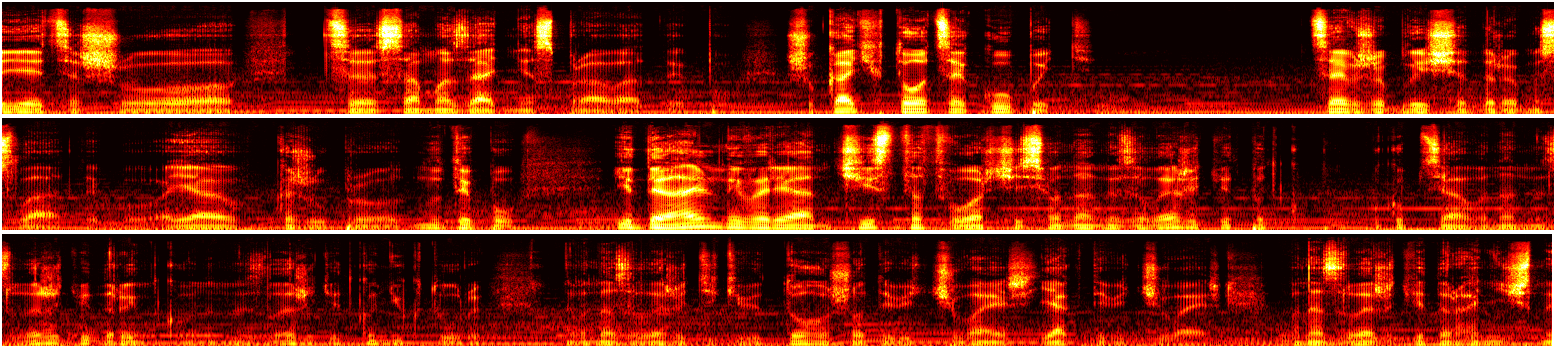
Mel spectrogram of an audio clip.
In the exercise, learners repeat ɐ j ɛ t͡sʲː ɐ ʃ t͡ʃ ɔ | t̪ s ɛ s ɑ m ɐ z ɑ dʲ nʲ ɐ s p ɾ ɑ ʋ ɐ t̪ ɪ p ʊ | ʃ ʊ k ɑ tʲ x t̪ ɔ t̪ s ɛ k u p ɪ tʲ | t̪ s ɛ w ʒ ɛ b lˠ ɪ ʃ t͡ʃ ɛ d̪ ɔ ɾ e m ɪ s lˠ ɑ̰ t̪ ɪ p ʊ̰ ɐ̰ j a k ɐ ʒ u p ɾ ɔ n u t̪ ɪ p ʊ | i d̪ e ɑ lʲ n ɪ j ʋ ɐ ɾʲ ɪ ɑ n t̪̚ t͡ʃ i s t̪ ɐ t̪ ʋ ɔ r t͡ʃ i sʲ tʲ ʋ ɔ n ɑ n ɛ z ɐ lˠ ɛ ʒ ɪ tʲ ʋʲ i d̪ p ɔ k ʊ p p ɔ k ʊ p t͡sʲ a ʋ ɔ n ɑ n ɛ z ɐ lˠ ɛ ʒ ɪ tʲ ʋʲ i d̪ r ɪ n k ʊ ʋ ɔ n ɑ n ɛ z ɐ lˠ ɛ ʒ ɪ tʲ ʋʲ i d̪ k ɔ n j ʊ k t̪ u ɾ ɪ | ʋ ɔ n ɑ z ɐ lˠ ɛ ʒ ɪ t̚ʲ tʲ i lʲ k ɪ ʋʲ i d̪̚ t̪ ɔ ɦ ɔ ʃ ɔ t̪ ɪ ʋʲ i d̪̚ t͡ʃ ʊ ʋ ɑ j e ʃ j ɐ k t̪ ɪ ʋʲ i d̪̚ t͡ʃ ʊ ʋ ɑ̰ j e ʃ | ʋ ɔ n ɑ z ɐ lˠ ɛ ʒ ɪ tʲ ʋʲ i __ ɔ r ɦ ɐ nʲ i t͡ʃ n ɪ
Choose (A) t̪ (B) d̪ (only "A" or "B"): B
